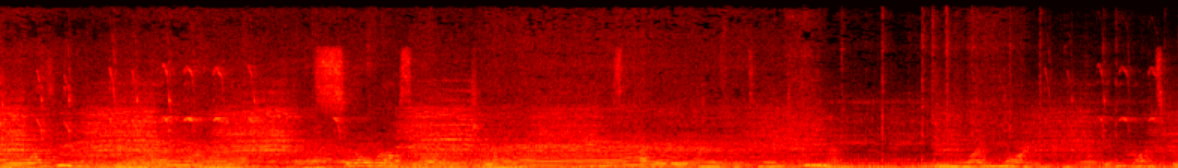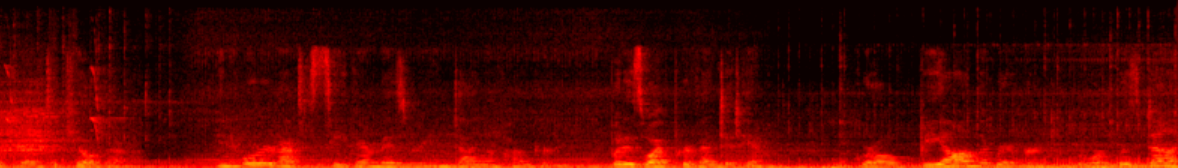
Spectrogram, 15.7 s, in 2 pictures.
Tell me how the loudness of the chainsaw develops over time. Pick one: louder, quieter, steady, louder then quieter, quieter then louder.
quieter then louder.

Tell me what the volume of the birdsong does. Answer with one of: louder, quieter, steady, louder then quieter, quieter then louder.
quieter.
